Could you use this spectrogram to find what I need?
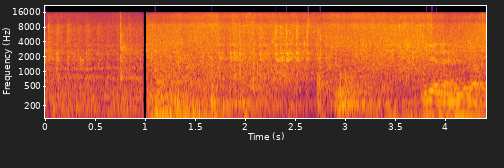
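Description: Liquid pours and splashes back into a pot from a strainer.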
